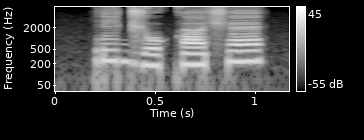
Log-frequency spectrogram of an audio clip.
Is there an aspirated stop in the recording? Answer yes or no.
no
